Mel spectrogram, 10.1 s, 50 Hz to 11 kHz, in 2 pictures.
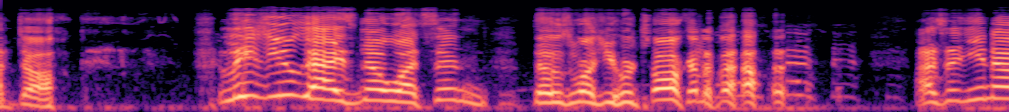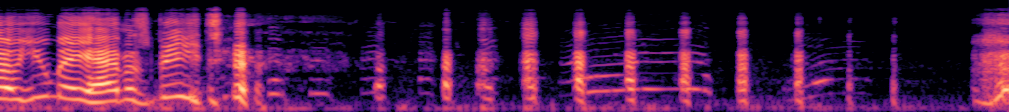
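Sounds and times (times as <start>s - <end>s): man laughing: 3.0s - 4.1s, 5.9s - 10.0s.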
